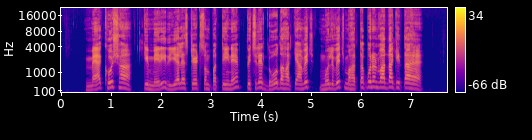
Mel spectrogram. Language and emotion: Punjabi, happy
